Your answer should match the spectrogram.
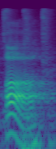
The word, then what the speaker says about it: a: The A, pronounced uh, written in the counts means your foot will stay up after the plus sign.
